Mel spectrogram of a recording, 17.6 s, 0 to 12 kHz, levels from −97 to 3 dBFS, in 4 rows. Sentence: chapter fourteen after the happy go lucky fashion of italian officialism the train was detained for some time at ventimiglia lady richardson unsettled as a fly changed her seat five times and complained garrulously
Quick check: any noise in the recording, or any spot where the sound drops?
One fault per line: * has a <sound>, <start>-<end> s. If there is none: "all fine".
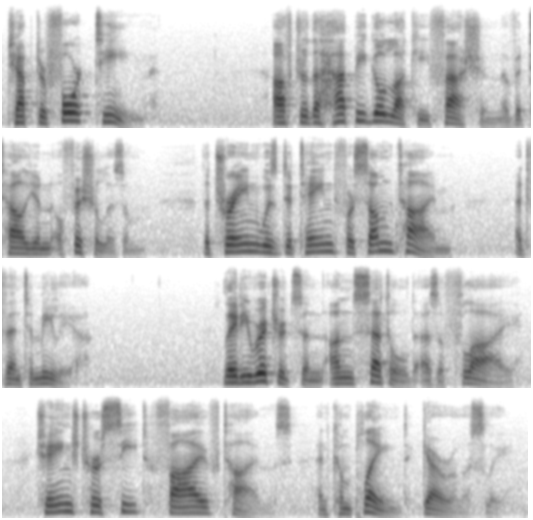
all fine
